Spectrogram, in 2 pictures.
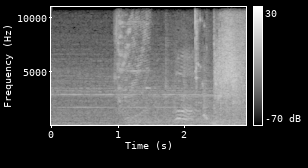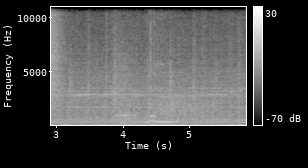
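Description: Lightsabers clash and crackle in short bursts.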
